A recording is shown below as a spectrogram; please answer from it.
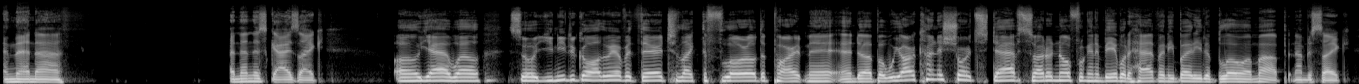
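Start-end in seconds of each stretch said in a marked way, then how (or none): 3.9-12.9 higher-pitched voice imitating an apologetic employee; hapless store worker. Store worker explains they are short-staffed, high mocking imitation. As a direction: put on a high, rambling clerk voice.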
